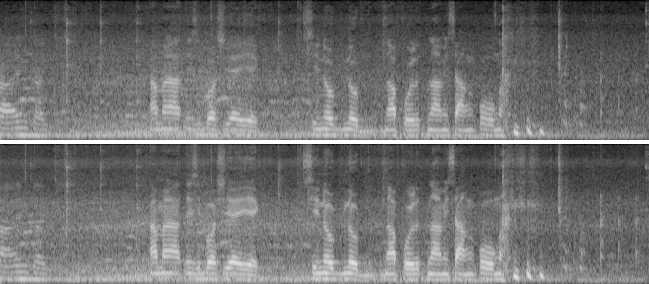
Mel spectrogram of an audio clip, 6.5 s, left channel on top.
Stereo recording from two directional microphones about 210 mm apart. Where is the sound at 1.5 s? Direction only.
10° right (ahead or behind).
